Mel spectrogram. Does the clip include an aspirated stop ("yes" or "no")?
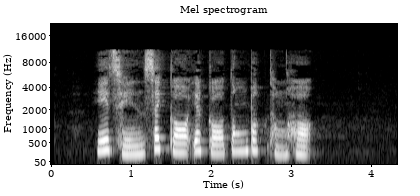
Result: yes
